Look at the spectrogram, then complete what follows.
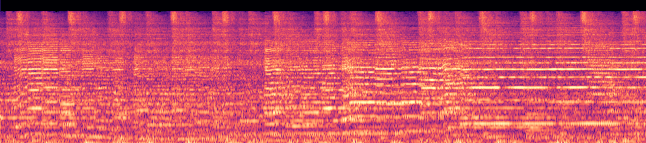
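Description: Live big band playing a jazz piece: saxophones, trumpets and trombones together over piano and double bass, continuous through the whole stretch.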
